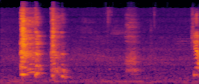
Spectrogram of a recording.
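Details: Physiotherapist demonstrating a cough technique to clear chest mucus after COVID or other lung infection: two quick acted coughs, then a softer one and the start of another.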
